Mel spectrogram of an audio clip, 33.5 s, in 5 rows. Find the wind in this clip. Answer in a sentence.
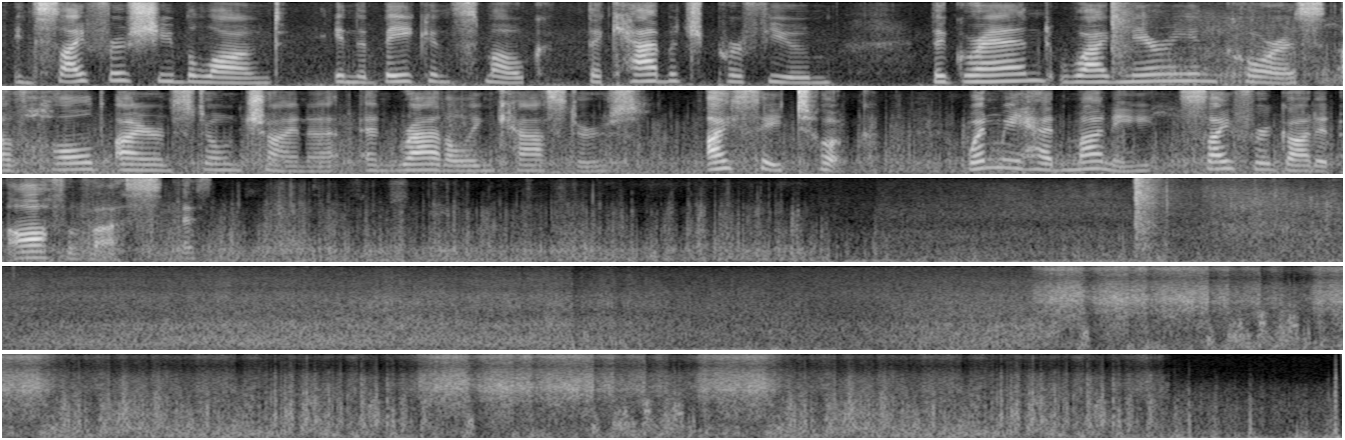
You can hear the wind from 0.0 to 33.4 s.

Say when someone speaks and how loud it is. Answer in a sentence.
The talking can be heard from 0.1 to 14.4 s, at a steady volume.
